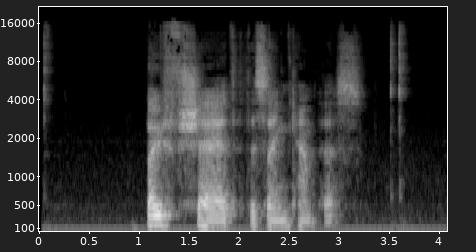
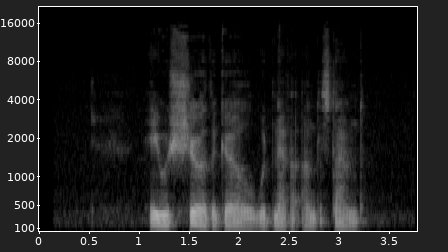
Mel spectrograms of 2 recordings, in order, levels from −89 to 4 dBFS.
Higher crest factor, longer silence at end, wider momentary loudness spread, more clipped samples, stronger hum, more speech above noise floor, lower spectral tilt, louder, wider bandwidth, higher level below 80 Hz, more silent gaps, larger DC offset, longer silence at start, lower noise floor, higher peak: about the same, 20 dB vs 20 dB; about the same, 0.45 s vs 0.55 s; first, 25 LU vs 10 LU; neither; neither; about the same, 34 dB vs 31 dB; about the same, -5 dB/octave vs -5.5 dB/octave; first, -19 LUFS vs -37 LUFS; about the same, 16.5 kHz vs 16 kHz; first, -56 dBFS vs -80 dBFS; neither; neither; about the same, 1.1 s vs 1.1 s; second, -52 dBFS vs -67 dBFS; first, -2 dBFS vs -18 dBFS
